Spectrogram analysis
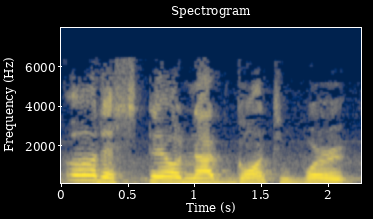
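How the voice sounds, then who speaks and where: A man's voice: high-pitched, expressive, slow, slight background noise. A man giving casual gameplay commentary, muttering and counting aloud to himself. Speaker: gamer. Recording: dull game-stream audio with music behind. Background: clear game music.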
